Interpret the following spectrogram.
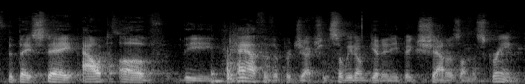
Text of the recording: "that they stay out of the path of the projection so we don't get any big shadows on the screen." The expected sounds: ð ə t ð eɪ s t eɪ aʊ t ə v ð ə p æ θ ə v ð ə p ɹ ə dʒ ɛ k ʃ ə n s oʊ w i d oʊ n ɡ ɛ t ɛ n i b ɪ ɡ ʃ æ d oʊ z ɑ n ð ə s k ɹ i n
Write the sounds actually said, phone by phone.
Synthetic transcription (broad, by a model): ð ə t ð eɪ s t eɪ aʊ t ə v ð ə p æ θ ə v ð ə p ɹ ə dʒ ɛ k ʃ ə n s oʊ w i d oʊ n ɡ ɛ t ɛ n i b ɪ ɡ ʃ æ d oʊ z n ð ə s k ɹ i n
